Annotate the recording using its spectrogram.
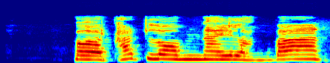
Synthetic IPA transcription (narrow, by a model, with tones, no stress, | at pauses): pɤː˨˩t̪̚pʰa˦˥t̪̚lo˧mna˧jla˩˦ŋbaː˥˩n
